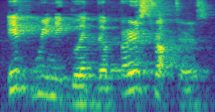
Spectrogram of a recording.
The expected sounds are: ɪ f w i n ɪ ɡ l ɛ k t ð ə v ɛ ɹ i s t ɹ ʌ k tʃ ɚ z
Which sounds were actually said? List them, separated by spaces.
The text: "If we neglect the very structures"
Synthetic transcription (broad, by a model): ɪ f w i n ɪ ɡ l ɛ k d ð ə f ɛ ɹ s t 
